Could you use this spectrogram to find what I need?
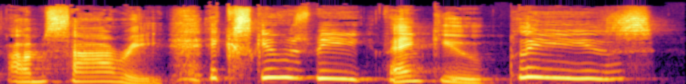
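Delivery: mock prim politeness; goody-goody voice. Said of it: "He always says".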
